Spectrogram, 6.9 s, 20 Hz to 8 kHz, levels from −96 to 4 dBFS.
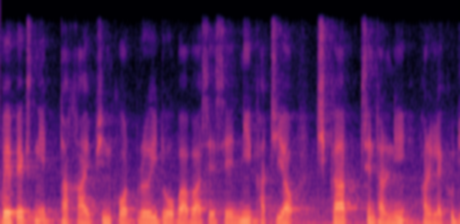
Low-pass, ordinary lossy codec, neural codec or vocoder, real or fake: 7.2 kHz; none; none; real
